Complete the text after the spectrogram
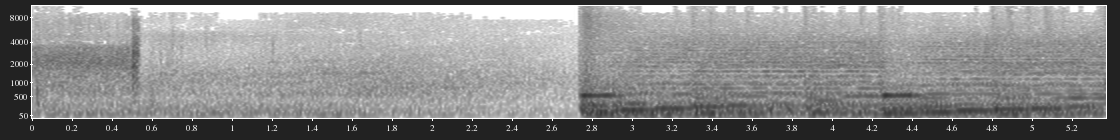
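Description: A faint click sounds against quiet outdoor ambience, then a sudden loud clank as the owner of a garage block in Kilburn, London NW6, opens its heavy main gate, followed by a sustained rolling, grinding metallic scrape. No one speaks.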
